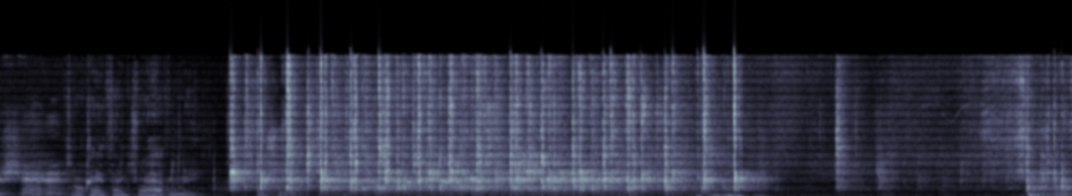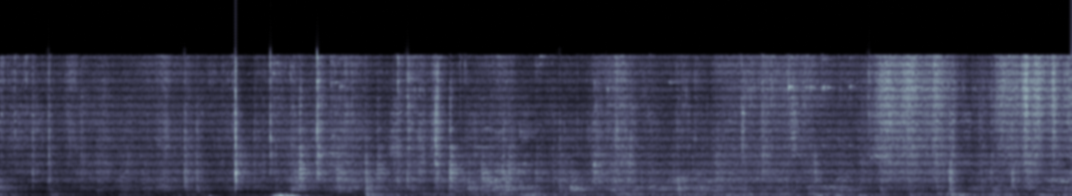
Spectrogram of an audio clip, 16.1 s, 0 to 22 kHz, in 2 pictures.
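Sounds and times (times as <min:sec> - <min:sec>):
audience applauding: 0:01.7 - 0:05.9
people moving about: 0:02.2 - 0:16.0.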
